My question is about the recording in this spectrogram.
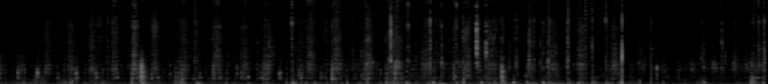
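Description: A flying fox (Pteropus fruit bat) eating chopped fruit from a bowl: faint, irregular wet chewing and smacking clicks, several a second.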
